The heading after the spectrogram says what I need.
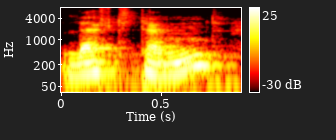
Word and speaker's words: Lieutenant: in a way and your pronunciation left tenant makes no sense if you look at the actual word then you should apologize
